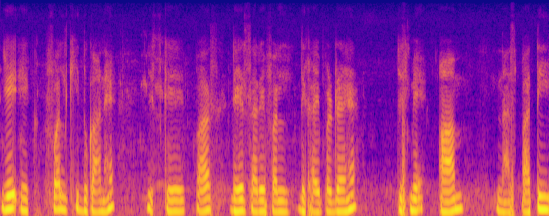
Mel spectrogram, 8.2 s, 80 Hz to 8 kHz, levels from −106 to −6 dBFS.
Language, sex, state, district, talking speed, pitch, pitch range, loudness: Hindi, male, Chhattisgarh, Bastar, 140 wpm, 155 Hz, 145-175 Hz, -17 LUFS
